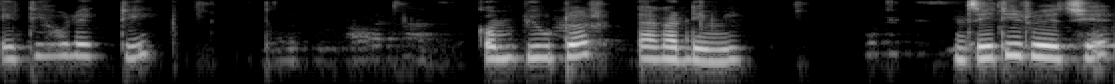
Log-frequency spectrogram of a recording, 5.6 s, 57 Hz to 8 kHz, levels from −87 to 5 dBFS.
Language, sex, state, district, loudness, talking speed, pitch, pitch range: Bengali, female, West Bengal, Malda, -21 LUFS, 85 wpm, 270 Hz, 250-295 Hz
